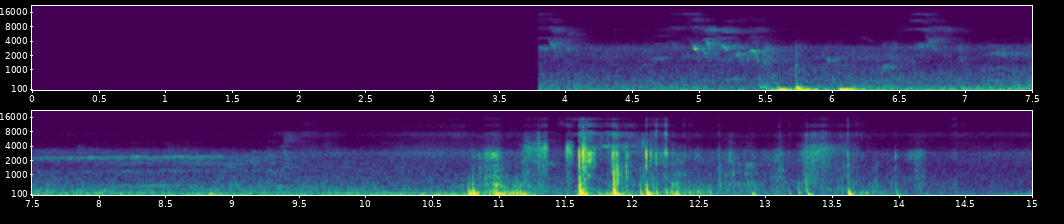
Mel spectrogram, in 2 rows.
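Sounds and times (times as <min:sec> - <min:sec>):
small bird chirps: 0:03.8 - 0:09.8, 0:11.2 - 0:12.3
faint background noise: 0:03.8 - 0:15.0.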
